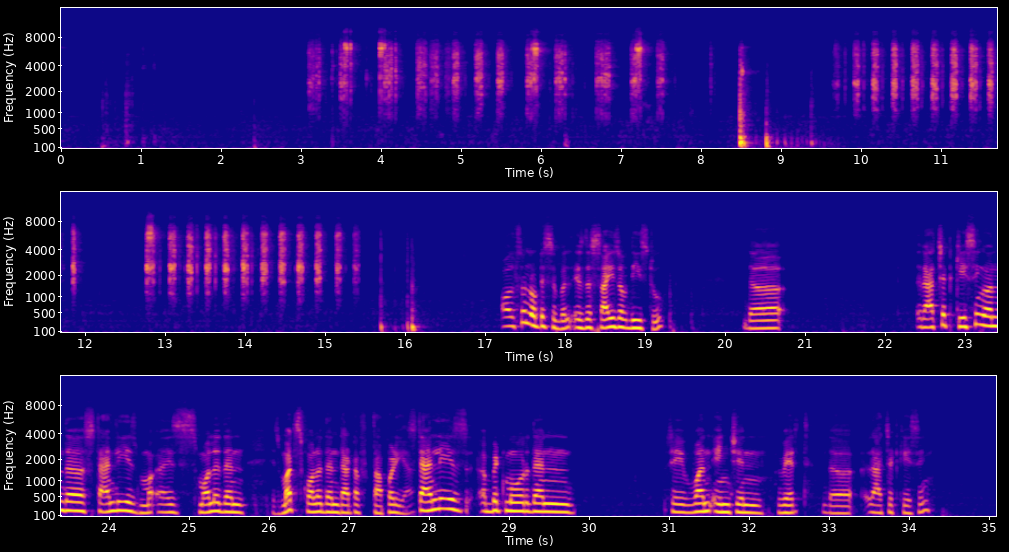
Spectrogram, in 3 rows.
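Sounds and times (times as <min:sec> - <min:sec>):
ratchet wrench clicking: 0:03.1 - 0:07.7, 0:09.7 - 0:12.0, 0:12.8 - 0:15.5.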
